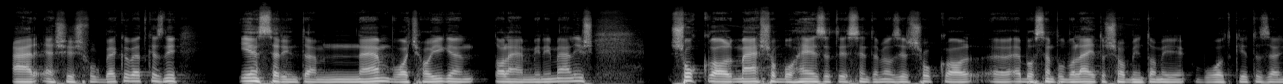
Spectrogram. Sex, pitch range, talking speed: male, 115-135 Hz, 125 wpm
